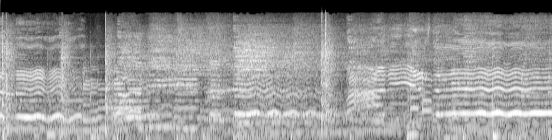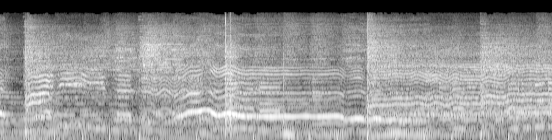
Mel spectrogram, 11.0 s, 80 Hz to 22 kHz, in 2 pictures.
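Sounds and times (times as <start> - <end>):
gospel band playing: 0.0 - 11.0
woman singing with vibrato: 0.0 - 11.0.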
